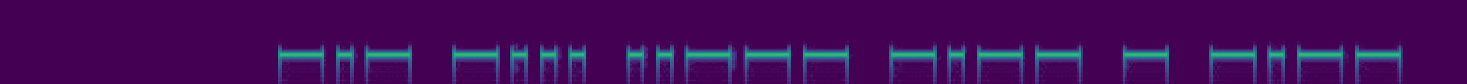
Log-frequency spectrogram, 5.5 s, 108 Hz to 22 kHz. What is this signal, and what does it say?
Morse code, heard as a keyed tone, about 22 wpm, 700 Hz. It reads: KB2YTY
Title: USA Call Signs - 6 Characters - Repeated 3x - 22wpm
